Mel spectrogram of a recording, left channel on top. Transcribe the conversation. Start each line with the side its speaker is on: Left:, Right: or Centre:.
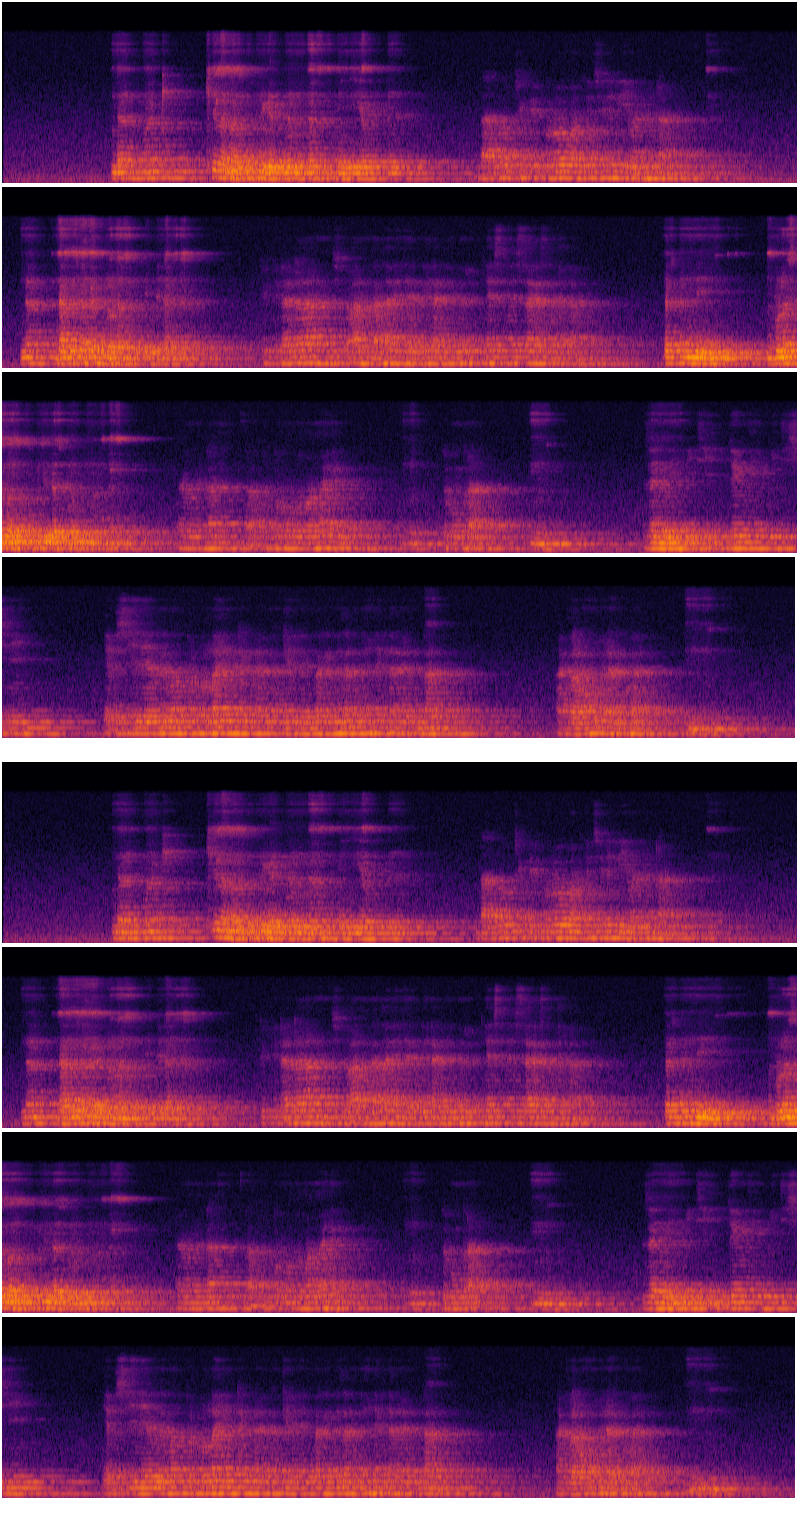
Left: दा मागि <unintelligible> खेला बांसिन सोलिगासिनो नोंथां इण्डिआव बेनो
Right: दाथ' क्रिकेटखौल' बांसिन सोलिहोयो माथो नोंथां
Left: उम दा दाबो जागासिनो दं नामा क्रिकेट दा नोंथां
Right: क्रिकेटआ दा आं मिथिया आं दा नायनाय जायाखै दाख्लैफोर टेस्ट मेच जागासिनोमोन नोंथां <inaudible>
Left: दासान्दि फुटबलासो बांसिन सोलिगासिनो दं खोमा नोंथां
Right: औ नोंथां दा फुटबलखौ गोबां नायदों
Left: उम
Right: सुबुंफ्रा
Left: उम
Right: जोंनि
Left: नायनो
Right: जोंनि बिटि बि टि सि नि एम सि एल ए आबो गोबां फुटबल नायो होननाय खोनादों आं गेलेनायनि बागै मोजां मोनो होननाय खोनादों आं नोंथां
Left: ओ
Right: हाग्रामा महिलारिखौहाय
Left: उम उम उम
